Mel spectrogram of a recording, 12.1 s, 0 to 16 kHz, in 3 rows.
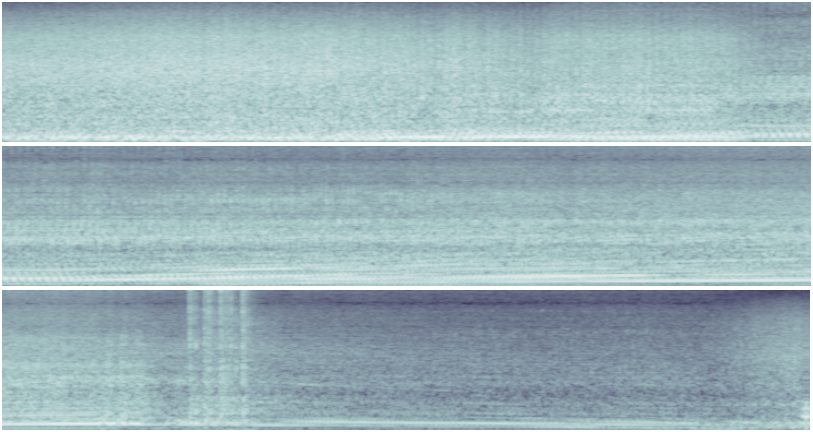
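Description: Stock Mercedes-AMG GT S V8 on a dyno, engine revving hard and climbing steadily in a loud sustained pull, then cutting off abruptly and winding down with a fading rumble.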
